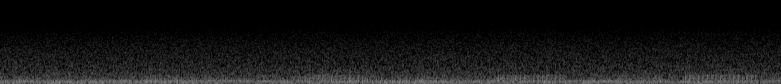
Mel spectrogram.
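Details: Domestic cat purring contentedly while being petted; a steady low rumbling purr with rhythmic pulses, alternating slightly in strength every second or two, over soft background hiss.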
